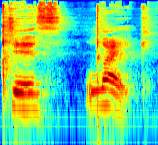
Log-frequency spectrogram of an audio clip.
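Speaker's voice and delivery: "Dislike" in two separate beats, DIS, LIKE; clapped-out syllables. Shown as a demonstration. Teacher clapping out a word with pupils, split "Dislike". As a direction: break "Dislike" evenly between its syllables. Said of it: "One more time".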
